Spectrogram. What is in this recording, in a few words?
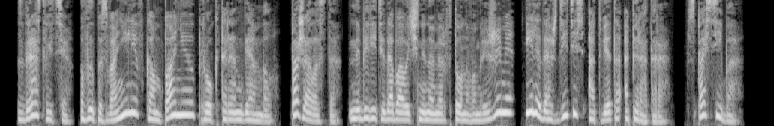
Dictors Woman rus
